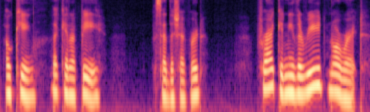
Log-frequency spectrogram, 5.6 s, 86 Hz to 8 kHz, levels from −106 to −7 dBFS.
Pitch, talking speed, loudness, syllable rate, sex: 180 Hz, 160 wpm, -18 LUFS, 5.2 syllables/s, female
